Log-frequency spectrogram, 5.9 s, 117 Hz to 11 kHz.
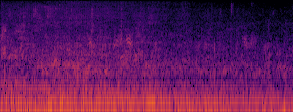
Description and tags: Registro de paisaje sonoro para el proyecto SIAS UAN en la ciudad de Palmira.
registro realizado como Toma No 07-ambiente 1 parque de los bomberos.
Registro realizado por Juan Carlos Floyd Llanos con un Iphone 6 entre las 11:30 am y 12:00m el dia 21 de noviembre de 2.019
